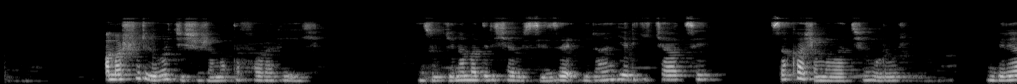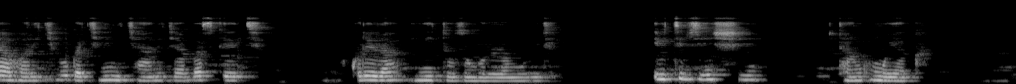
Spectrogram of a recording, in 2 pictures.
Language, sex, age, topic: Kinyarwanda, female, 25-35, education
